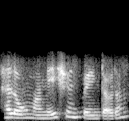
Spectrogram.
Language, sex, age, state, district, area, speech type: Kannada, female, 18-30, Karnataka, Hassan, rural, conversation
